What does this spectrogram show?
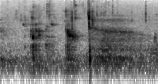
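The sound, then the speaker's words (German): A person pours some water for themselves into a glass, starting with a few small splashes and clinks, then a steady trickle whose pitch rises slightly as the glass fills. No one speaks. “So, ich schenke mich hier ein bisschen Wasser ein.”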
